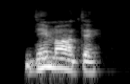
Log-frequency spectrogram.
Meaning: first/second-person singular imperfect indicative of démentir
- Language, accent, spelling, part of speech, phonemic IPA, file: French, Canada, démentais, verb, /de.mɑ̃.tɛ/, LL-Q150 (fra)-démentais.wav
